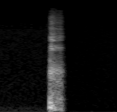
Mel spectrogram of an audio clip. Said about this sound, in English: I just completely coughed into the microphone, and that's just so inappropriate. I was like, what was that noise?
